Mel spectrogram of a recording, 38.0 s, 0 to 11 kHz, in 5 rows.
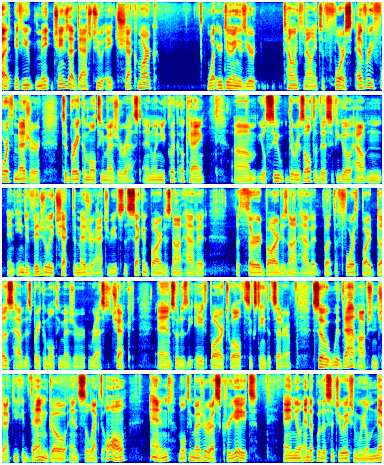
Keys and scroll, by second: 30.9 super+a.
